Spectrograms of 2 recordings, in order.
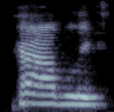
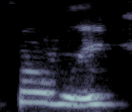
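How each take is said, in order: First: The first P is released with a strong burst. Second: The first P is released weakly, without a burst. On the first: The speaker calls it right. "remember the P is explosive" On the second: The speaker calls it wrong. "It's not public"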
